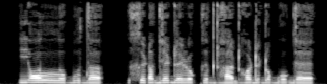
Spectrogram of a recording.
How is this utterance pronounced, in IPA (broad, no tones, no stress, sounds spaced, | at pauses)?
j ɔ lː o ɓ u d ɐ | x ɨ ɽ ɐ ɡ e ɖ e ɭ o k ɘ d ɖʱ a ɖʱ ɔ ɖ ɘ ɖ ɔ b o ɡ ɛ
